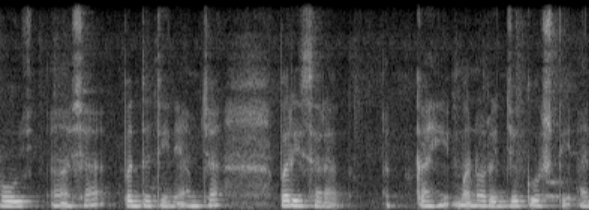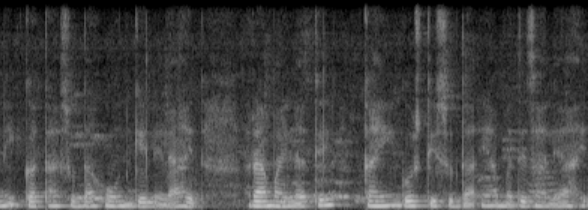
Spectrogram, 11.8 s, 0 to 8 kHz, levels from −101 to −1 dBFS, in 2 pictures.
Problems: none marked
